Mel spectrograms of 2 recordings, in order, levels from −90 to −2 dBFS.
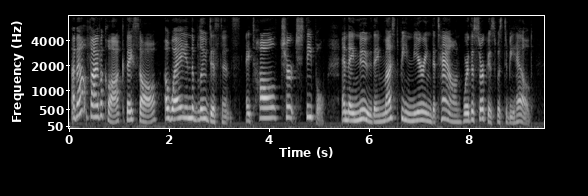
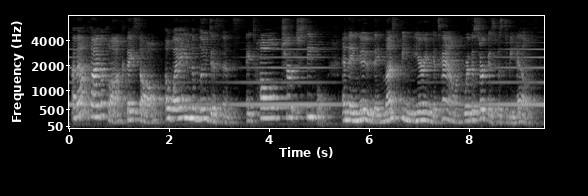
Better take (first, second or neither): first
